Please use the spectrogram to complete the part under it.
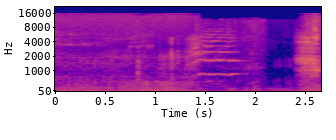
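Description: Cats purring at a stray cat shelter, a steady low rumbling purr running throughout with faint higher tonal sounds midway, soft and close with no talk.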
